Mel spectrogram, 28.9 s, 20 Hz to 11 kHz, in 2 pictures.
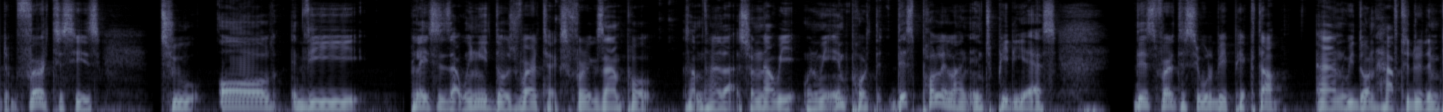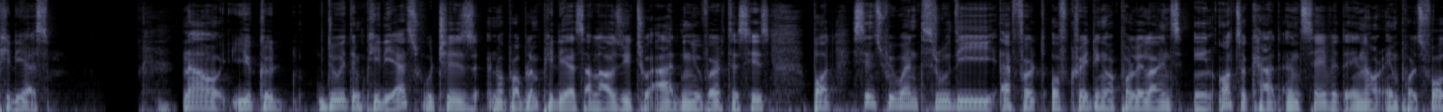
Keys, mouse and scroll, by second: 0.2 click, 0.5 middle click, 1.0 scroll up 1, 2.0 click, 2.3 Escape, 2.7 scroll down 1, 2.8 middle click, 3.9 click, 5.6-6.4 scroll up 1, 6.4 click, 6.9-7.4 scroll down 2, 7.1 middle click, 7.7 middle click, 7.9 scroll down 1, 11.0 scroll up 1, 12.5 scroll down 1, 12.6 middle click.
